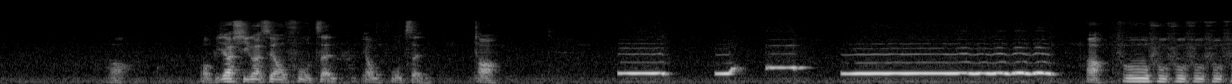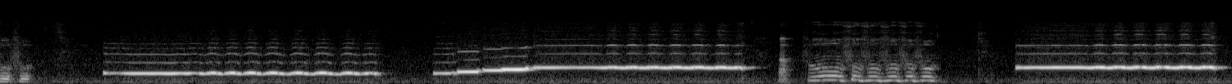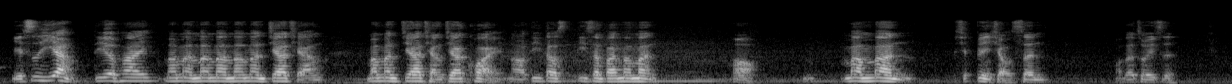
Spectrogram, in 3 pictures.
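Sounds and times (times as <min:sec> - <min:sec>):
ocarina notes: 0:06.2 - 0:10.6, 0:13.3 - 0:19.9, 0:22.5 - 0:24.7.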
